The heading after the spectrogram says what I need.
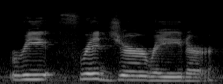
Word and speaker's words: refrigerator: how I pronounce it refrigerator refrigerator refrigerator now the ater the T at the end of this word it becomes a flap te in American English that means it kind of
